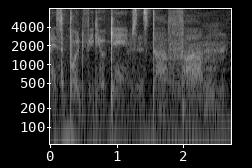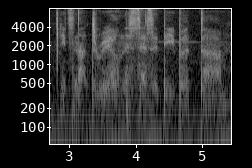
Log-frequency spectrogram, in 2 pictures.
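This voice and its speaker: A Hebrew speaker from Israel, whispering a meandering ASMR question-and-answer chat, full of soft fillers. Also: rough recording. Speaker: ASMR creator.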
